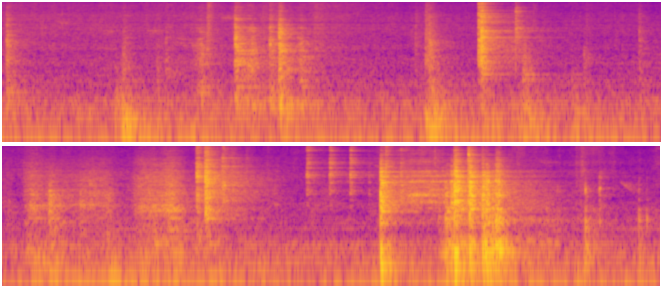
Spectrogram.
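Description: Kitchen utensils and dishes being handled: scattered clinks and knocks about a second apart, with a busier clatter near the end.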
